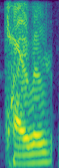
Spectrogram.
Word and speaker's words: Tyler: Tyler, my name is T-Y-L-E-R. – Uh-huh. – And I'm calling with Cardiff. It's spelled C-A-R-D-I-F-F, as in Frank Frank.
